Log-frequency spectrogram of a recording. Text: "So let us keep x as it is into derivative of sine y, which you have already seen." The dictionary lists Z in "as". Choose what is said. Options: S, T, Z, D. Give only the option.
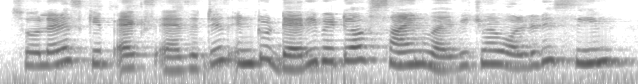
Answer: Z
